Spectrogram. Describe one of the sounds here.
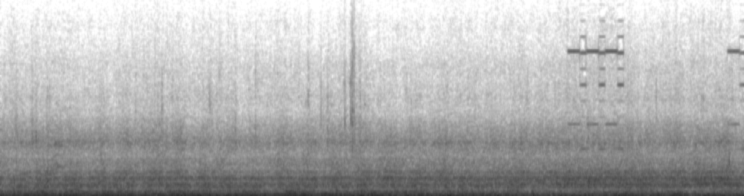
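Wind rushes loudly and steadily.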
